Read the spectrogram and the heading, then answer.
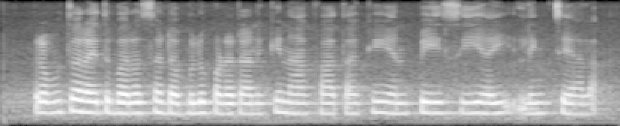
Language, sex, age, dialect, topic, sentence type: Telugu, female, 25-30, Central/Coastal, banking, question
